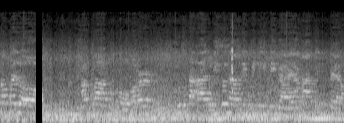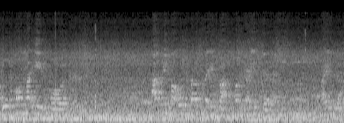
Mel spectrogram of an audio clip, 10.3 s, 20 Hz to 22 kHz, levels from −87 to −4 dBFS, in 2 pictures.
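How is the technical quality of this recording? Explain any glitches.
Four brief glitches break the recording, all from damaged data in a compressed stream, at 0.54 to 0.65 s, 3.48 to 3.50 s, 6.59 to 6.61 s and 9.74 s. Each time, corrupted bytes in the encoded stream leave the decoder misreading frames, losing sync and hunting for the next valid frame header before playback recovers. The result is a short chirp, squawk, click or brief hole that cuts across the sound. The first glitch, about a tenth of a second, is the longest.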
